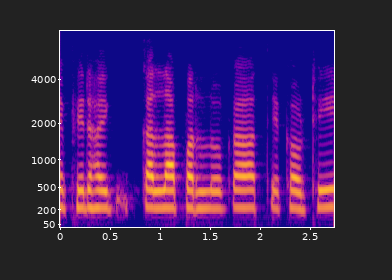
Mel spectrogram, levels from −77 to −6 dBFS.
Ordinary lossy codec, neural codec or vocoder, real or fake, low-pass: none; codec, 16 kHz, 1 kbps, X-Codec, WavLM features, trained on Multilingual LibriSpeech; fake; 7.2 kHz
